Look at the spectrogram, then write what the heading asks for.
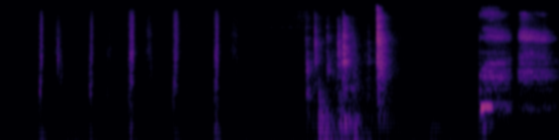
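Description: A door being opened, quiet overall: a run of faint sharp clicks, then a rustling scrape and a louder thump near the end.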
